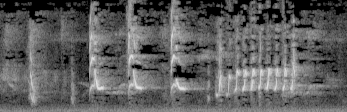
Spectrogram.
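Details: Training recording of cucak kombo song meant to make quiet birds answer: several loud sharp downslurred whistles, then a fast rattling run of about a dozen clipped high notes, clear over faint background hiss.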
